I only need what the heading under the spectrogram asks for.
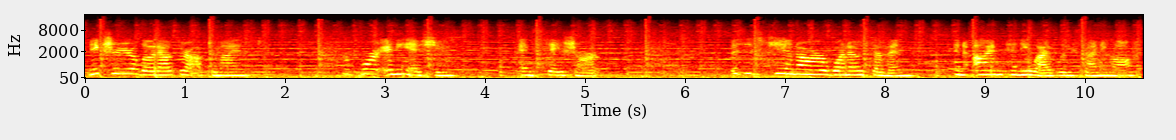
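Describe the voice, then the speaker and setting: A woman playing a wartime radio news presenter, reading a scripted military bulletin in a measured, formal announcer delivery. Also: a little high, lively intonation. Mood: composed, official. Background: loud music bed.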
